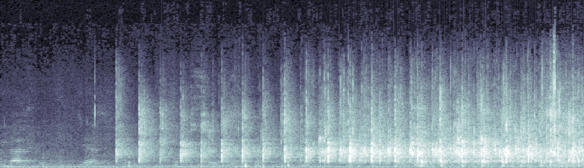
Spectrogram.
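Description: A church audience claps hands together in agreement, starting with a few sharp, regular claps that quickly build into dense, sustained applause.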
